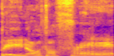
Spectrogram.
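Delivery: extremely demonic voice, rough and creaky. Speaker acts out an angel coming down to speak, most demonic voice ever. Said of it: "In the most demonic voice ever".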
